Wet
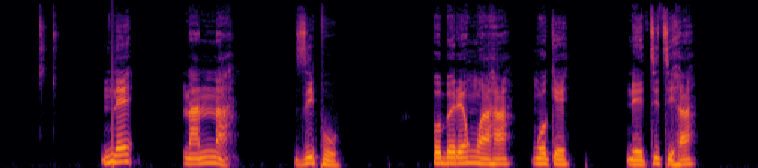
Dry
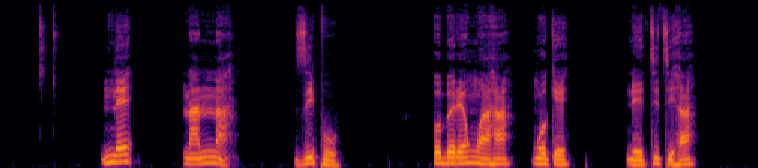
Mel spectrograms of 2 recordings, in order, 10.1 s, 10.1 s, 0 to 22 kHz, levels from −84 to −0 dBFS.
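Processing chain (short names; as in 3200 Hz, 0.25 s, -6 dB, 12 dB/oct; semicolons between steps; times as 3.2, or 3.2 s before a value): 8.43–9.02 high shelf 5000 Hz +5.5 dB; stuck buffer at 1.48, samples 512, times 2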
